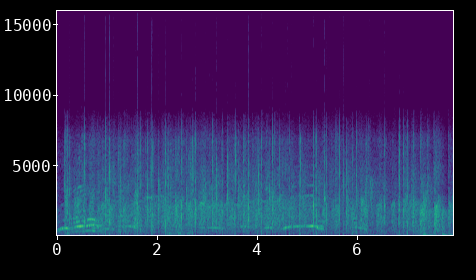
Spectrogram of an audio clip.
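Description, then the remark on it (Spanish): Loud, sustained applause from an audience welcoming guest Pepe Colubi, author of the novels California 83 and Chorro Moco 91, fills the whole stretch, a dense rattle of many hands clapping, with cheering voices and a few whistles rising above it. “Un fuerte aplauso para recibir a Pepe Colubi.”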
